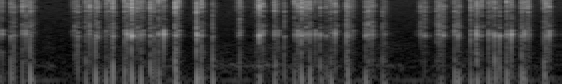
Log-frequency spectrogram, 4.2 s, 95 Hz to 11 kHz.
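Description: Long acrylic nails tap and scratch on two small identical red plastic cups, hollow and empty, held sideways in both hands. A quick, uneven run of dry clicks with light scratching between them, each tap dying away almost at once and carrying a faint hollow ring around 1.4 kHz.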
